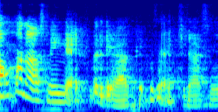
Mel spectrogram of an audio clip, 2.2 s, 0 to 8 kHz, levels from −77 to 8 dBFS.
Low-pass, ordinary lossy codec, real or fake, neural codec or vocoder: 7.2 kHz; none; fake; codec, 24 kHz, 1 kbps, SNAC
